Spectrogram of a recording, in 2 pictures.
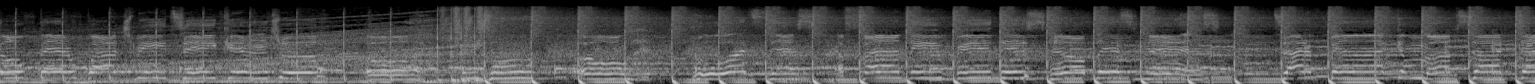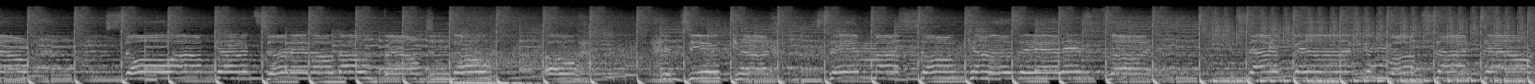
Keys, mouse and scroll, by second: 5.5-30.7 drag.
